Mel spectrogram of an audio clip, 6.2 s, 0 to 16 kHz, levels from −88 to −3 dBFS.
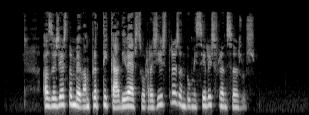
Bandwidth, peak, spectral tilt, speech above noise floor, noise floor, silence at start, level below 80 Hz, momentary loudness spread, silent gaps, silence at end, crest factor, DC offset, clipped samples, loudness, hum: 11.5 kHz; -4 dBFS; -5 dB/octave; 52 dB; -74 dBFS; 0.85 s; -72 dBFS; 12 LU; none; 1.15 s; 20 dB; under 0.1%; under 0.1%; -22 LUFS; none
